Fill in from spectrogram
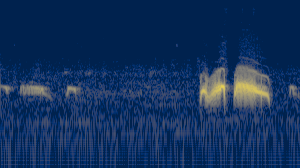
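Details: Spotted dove kept as a decoy, cooing to provoke and lure wild doves: a few soft, short low coos, then after a pause a loud two-part coo, a rising note followed by a long sustained falling one, in quiet surroundings.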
